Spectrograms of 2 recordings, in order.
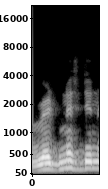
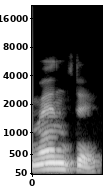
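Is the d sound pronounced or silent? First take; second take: pronounced; silent. First: The d is pronounced, with three syllables. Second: The d is silent, with two syllables. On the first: The speaker calls it wrong. "वेडनेसडे नहीं" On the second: The speaker calls it right. "क्या होगा यहाँ डी silent हो जाएगा"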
